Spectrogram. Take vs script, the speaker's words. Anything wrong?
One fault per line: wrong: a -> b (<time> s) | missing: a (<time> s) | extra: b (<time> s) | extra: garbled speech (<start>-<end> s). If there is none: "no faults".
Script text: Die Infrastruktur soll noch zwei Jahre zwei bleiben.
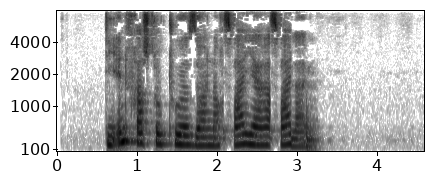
no faults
